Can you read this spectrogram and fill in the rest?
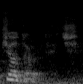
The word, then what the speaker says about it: Fyodorovich: Namely, although I call Alexei Fyodorovich my hero," is it Fyodorovich? – First syllable. – Okay. – Fyodorovich.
